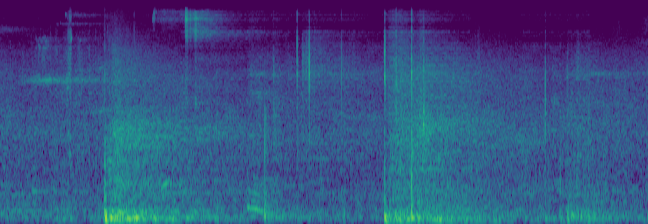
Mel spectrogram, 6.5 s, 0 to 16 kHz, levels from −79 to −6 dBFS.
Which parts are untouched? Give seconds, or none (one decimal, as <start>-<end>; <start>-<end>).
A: 0.0-1.8; 4.7-5.2; 5.9-6.5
